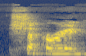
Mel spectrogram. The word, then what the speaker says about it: chaperone: shimmery chip8 l why our next word is chaperone safe chaperone my mom used to chaperone me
